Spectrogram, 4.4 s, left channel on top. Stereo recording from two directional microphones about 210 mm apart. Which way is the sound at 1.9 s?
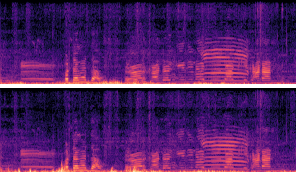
45° right (ahead or behind).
